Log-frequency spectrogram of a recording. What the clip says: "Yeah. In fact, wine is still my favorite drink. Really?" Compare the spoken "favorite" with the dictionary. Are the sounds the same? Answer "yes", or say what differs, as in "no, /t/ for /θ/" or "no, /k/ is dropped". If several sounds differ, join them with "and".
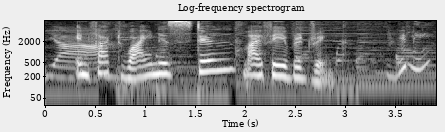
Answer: yes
